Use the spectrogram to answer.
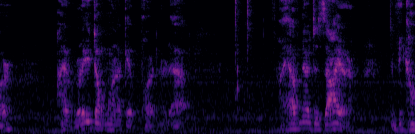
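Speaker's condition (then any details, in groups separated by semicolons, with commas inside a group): Cerebral palsy; breathing fine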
